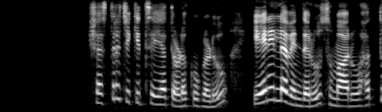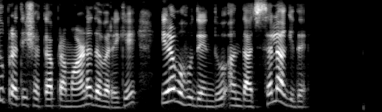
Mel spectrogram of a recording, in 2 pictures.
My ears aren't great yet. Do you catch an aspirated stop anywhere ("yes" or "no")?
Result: no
